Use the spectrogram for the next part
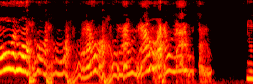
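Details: Male pet dog 'talking' to its owner indoors, a string of yowling, up-and-down whining moans in quick, uneven syllables, ending with a short pause and a faint final note.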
